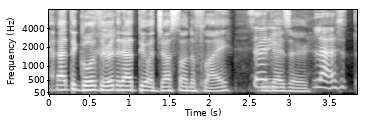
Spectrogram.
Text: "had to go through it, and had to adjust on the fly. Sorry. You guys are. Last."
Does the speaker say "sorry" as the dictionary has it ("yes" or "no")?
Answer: no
